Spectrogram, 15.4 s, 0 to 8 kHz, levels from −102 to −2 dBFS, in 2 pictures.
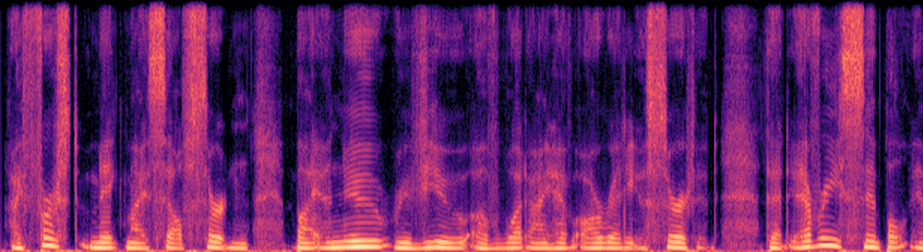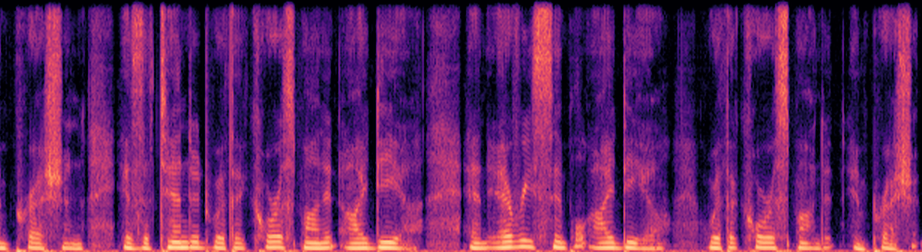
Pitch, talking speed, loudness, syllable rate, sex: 160 Hz, 130 wpm, -19 LUFS, 4.5 syllables/s, male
